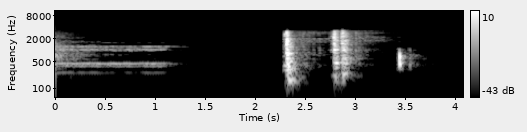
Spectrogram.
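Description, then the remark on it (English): A doorbell at a door marked manager, at the head of the stairs of a hotel above a Chinese laundry, rings once with a sustained, fading tone for about a second, then after a pause come three dull thuds, fairly loud, with no one speaking. “At the head of the stairs was the door marked manager. I rang the bell.”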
